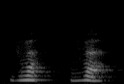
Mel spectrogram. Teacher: To correctly produce the V sound, your lower lip should touch your upper teeth.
